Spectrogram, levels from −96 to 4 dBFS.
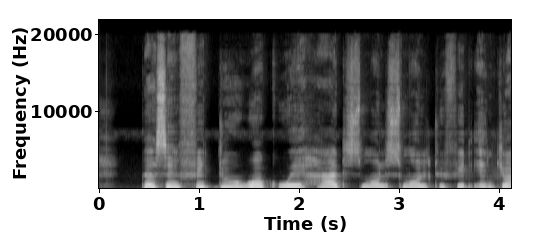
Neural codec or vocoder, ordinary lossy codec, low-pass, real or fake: none; none; none; real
